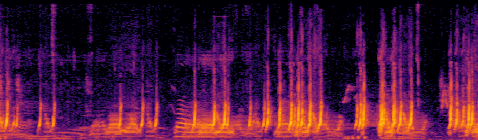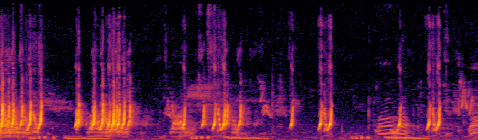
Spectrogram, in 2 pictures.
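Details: Morning calling of a quail group, used for hunting: overlapping bursts of fast, bright, repeated notes mixed with lower purring trills, in clusters separated by short pauses.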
